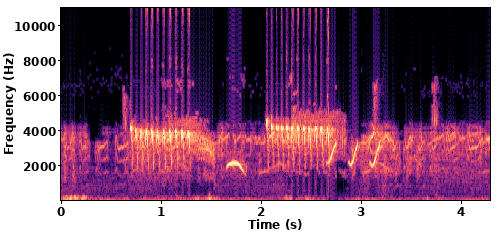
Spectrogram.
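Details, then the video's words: Sirtu bird call played as a trapping lure: two sharp, rattling high trills, each under a second long, followed by short curving whistled slurs. "Suara PIKAT burung Sirtu anti gagal"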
